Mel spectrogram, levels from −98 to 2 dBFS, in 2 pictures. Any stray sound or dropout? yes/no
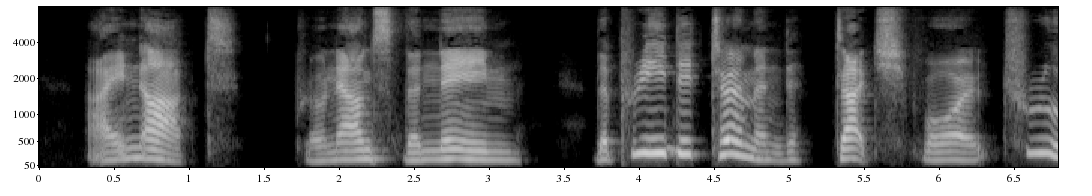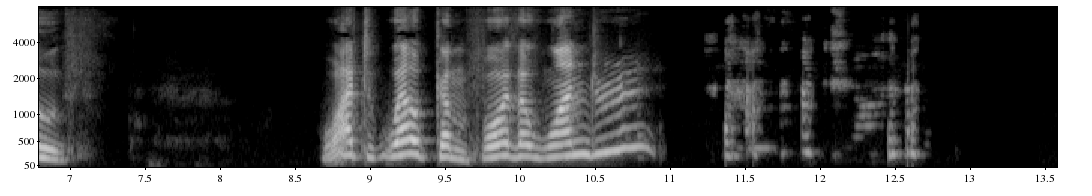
yes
